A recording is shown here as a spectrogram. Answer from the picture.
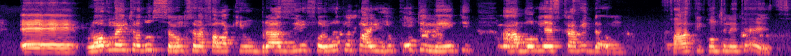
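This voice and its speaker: Over noticeable background noise, a woman talks at a fairly quick pace with big swings in loudness. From Northeast Brazil. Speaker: thesis examiner. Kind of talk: thesis defense feedback. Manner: halting.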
